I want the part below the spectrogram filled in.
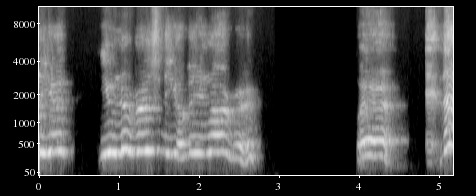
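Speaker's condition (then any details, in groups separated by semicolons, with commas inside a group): Cerebral palsy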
